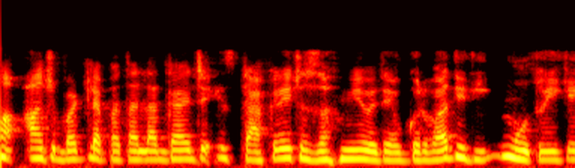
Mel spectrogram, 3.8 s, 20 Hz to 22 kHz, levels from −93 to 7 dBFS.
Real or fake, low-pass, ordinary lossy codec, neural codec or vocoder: fake; 7.2 kHz; none; codec, 44.1 kHz, 7.8 kbps, Pupu-Codec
